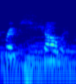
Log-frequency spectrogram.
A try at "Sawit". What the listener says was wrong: Sawit. It can't be Shawit. The S, the H is not in front of the S, it's in front of the A, so it's like Sawit. Frank Sawit.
